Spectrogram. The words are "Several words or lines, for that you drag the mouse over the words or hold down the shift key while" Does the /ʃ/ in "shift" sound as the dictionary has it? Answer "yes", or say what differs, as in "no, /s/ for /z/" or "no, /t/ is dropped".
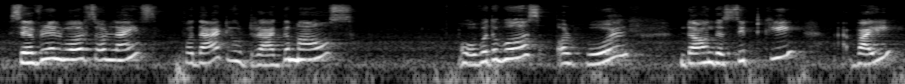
no, /s/ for /ʃ/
